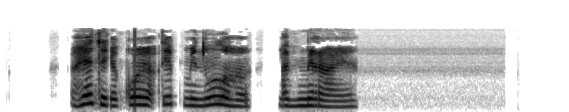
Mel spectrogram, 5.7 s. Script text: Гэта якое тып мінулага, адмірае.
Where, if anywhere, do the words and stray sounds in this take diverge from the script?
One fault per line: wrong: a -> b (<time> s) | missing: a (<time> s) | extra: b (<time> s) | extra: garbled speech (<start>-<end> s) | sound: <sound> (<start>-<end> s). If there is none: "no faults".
no faults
